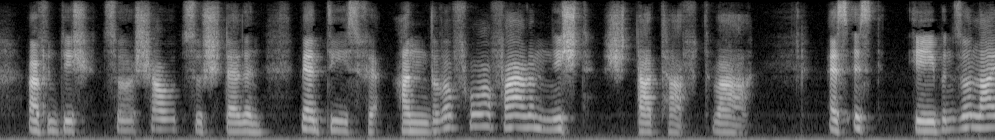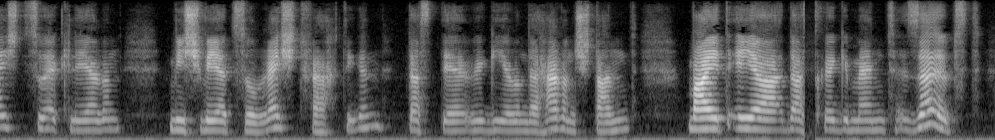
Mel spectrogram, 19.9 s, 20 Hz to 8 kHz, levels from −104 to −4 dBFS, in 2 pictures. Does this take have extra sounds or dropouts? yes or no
yes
